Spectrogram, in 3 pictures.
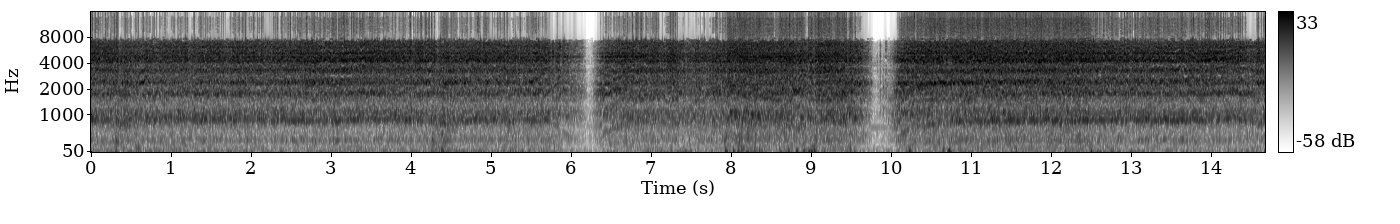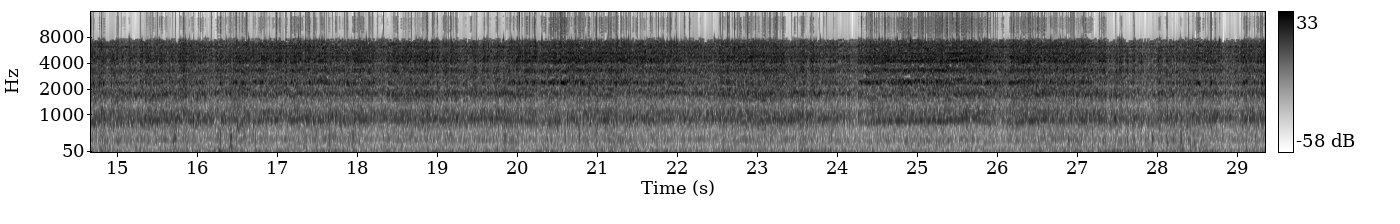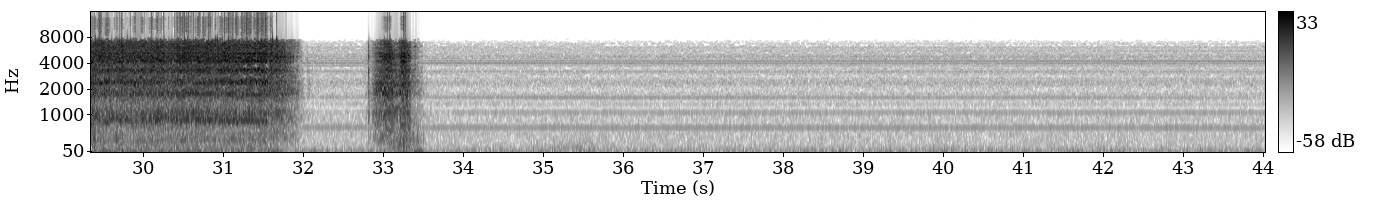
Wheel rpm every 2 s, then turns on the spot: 240, 220, 210, 160, 180, 160, 210, 220, 220, 220, 220, 230, 220, 220, 230, 200, 40, 0, 0, 0, 0, 0.
none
